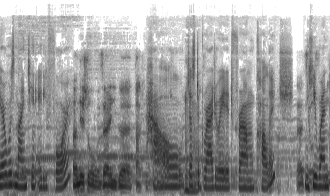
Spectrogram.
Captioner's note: speaking Mandarin Chinese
